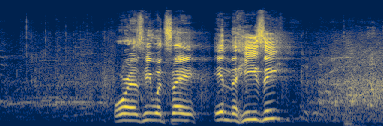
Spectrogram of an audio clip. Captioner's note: applause; laughter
